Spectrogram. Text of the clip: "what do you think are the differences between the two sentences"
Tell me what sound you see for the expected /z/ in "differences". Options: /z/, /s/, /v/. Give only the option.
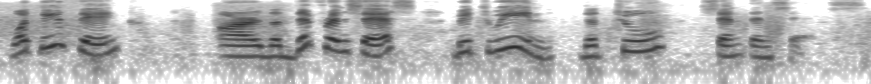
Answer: /s/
